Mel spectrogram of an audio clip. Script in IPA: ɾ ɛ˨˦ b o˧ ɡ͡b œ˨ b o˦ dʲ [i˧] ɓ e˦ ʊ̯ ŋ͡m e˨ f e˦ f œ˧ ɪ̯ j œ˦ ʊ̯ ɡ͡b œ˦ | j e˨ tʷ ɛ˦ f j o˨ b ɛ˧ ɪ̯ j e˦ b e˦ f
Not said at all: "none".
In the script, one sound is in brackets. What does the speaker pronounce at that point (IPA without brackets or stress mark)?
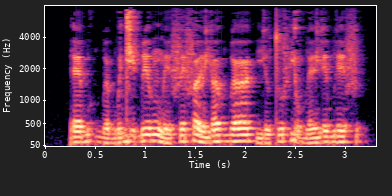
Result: e˧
